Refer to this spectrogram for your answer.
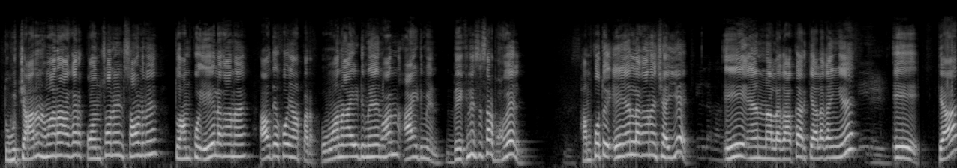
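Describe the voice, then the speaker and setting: Woman teaching grammar. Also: on the high side. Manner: asks the class questions and answers them herself; drags out example words slowly. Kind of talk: classroom grammar lesson.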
